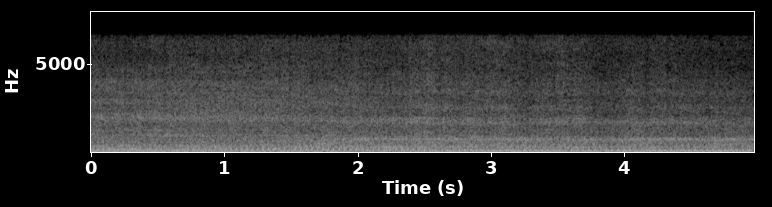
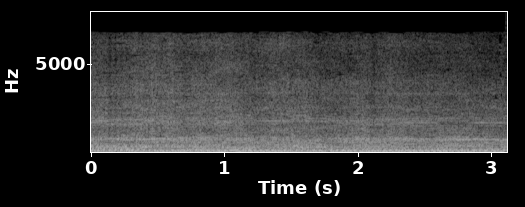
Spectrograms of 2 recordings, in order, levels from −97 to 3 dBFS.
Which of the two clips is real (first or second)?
first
